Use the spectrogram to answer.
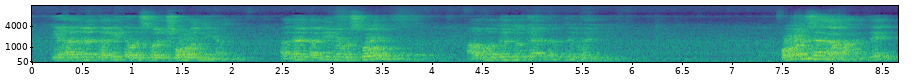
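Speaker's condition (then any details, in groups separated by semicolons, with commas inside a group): No condition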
